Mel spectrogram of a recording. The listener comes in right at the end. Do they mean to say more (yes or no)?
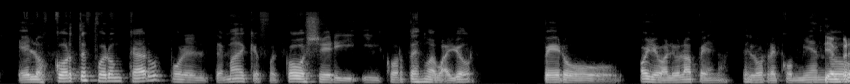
yes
